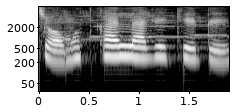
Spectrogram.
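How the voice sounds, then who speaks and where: A woman's voice: high-pitched, takes it slowly, a little mellow, faint music behind. Woman voicing chatty, kindly village aunt. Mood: friendly, reassuring. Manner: reassuring, chatty. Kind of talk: scripted cartoon story dialogue.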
